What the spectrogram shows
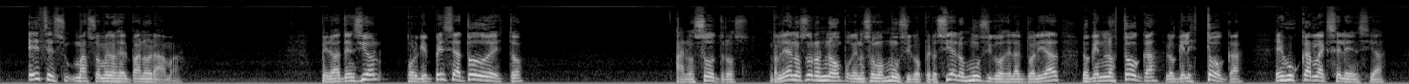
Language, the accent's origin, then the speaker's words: Spanish; Buenos Aires, Argentina; La ciudad me pega porque yo soy porteño, me gusta el tango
